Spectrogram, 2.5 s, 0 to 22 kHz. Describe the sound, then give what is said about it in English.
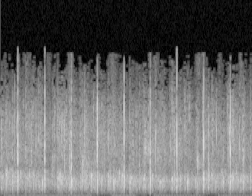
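Sustained recorded applause from a crowd, about 16 seconds long, dense and continuous with sharp scattered claps throughout, steady and fairly loud over the full stretch with no voices standing out. “It's the long, it's the long clap. Really long clap, that.”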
